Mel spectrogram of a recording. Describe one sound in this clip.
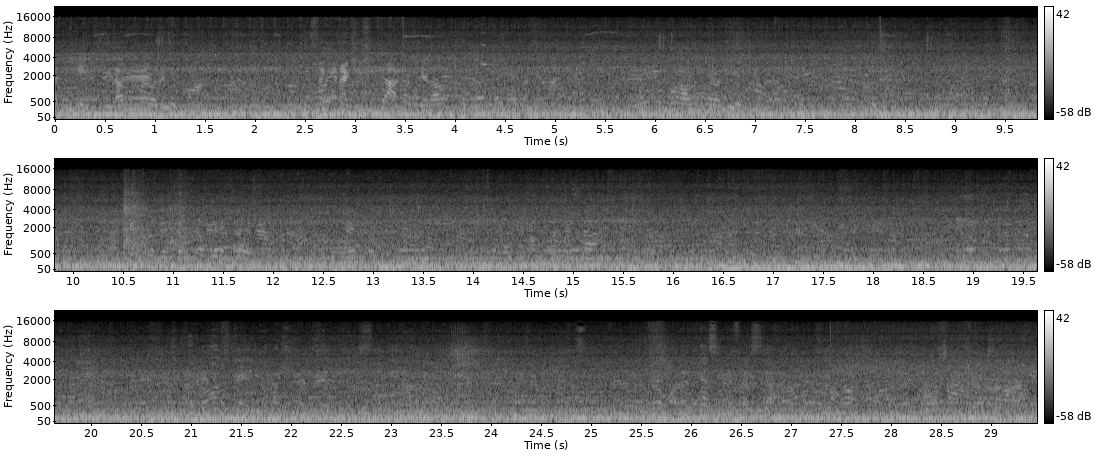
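A crowd chatters nearby outdoors.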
